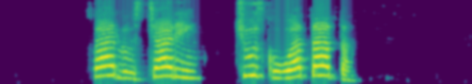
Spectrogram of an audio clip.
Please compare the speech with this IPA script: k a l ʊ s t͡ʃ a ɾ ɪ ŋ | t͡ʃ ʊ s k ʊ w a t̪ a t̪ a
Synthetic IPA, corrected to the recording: k a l ʊ s t͡ʃ a ɾ ɪ ŋ | t͡ʃ ʊ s k ʊ w a t̪ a t̪ a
